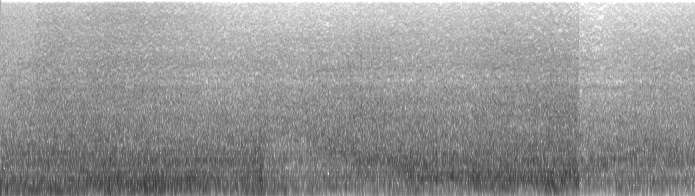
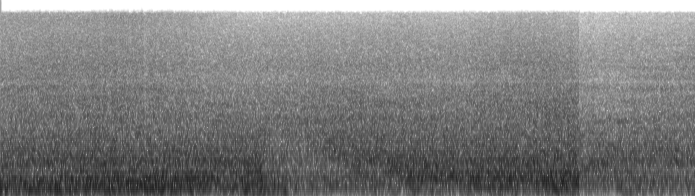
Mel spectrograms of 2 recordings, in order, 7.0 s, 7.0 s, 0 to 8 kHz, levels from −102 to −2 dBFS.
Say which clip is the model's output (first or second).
first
